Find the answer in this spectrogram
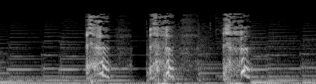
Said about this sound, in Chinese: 他咳嗽不停，他好想哭啊，可是他不能哭。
